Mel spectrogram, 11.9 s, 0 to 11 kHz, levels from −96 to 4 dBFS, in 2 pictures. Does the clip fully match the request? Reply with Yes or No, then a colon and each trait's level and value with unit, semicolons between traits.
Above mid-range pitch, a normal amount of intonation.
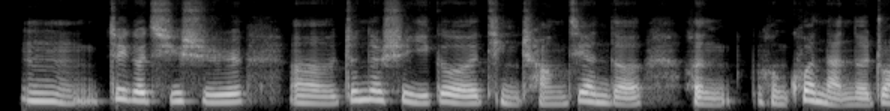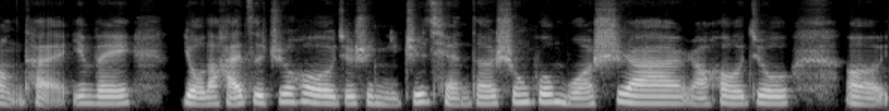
No: medium, 170 Hz; average, 3.6 semitones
